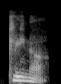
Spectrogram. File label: "cleaner", Indian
